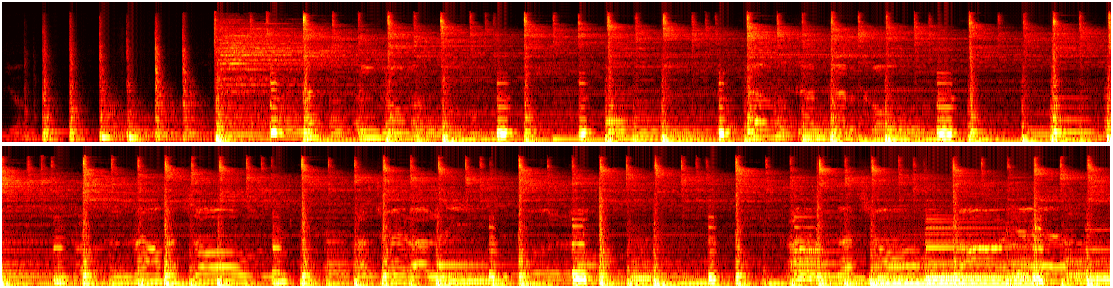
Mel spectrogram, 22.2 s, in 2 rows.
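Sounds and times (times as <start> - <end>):
mambo music with drums: 0.0 - 22.1.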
